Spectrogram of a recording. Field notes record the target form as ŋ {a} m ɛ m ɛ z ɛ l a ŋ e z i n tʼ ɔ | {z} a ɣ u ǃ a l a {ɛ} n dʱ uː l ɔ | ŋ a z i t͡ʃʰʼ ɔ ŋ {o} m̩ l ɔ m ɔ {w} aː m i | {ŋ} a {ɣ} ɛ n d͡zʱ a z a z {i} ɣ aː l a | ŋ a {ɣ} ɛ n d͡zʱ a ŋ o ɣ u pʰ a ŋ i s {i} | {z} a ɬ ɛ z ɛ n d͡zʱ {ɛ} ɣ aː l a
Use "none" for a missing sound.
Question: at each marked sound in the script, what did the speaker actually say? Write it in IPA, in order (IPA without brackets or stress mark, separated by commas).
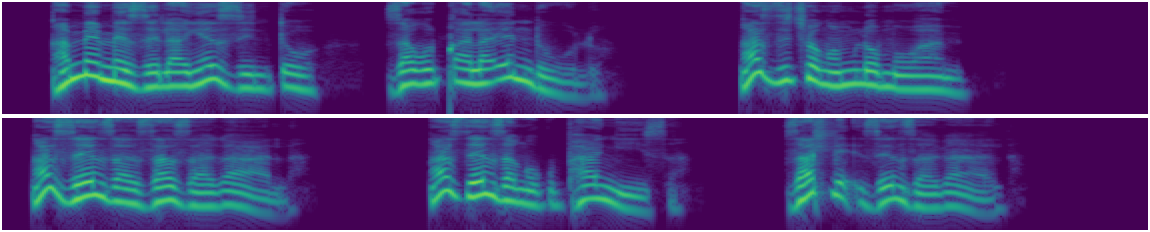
a, z, e, o, w, ŋ, z, a, z, a, z, a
